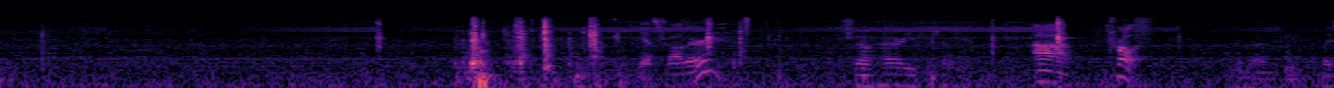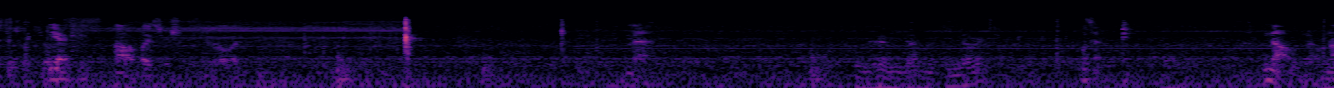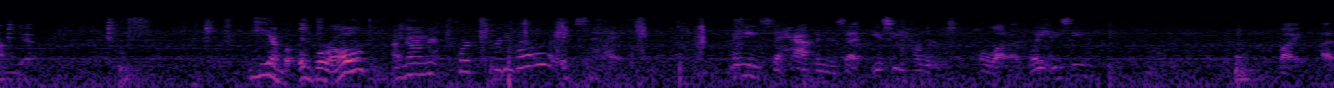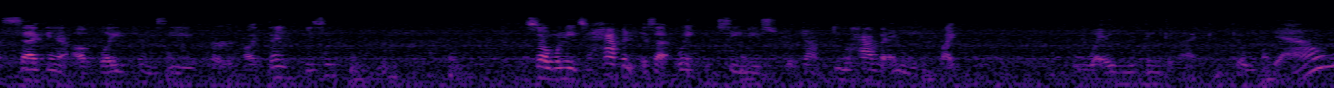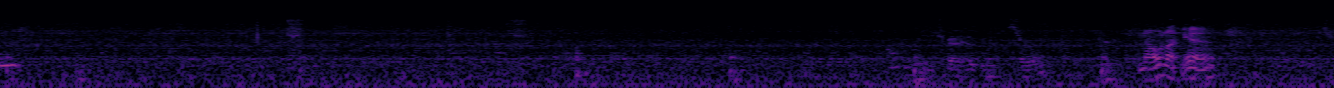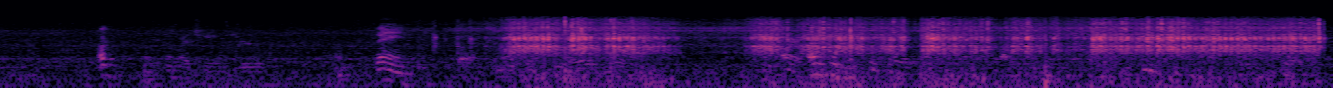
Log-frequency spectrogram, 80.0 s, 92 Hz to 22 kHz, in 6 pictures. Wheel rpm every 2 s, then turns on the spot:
0, 0, 0, 0, 0, 0, 0, 0, 0, 0, 0, 0, 0, 0, 0, 0, 0, 0, 0, 0, 0, 0, 0, 0, 0, 0, 0, 0, 0, 0, 0, 0, 0, 0, 0, 0, 20, 20, 20, 30.
72-80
